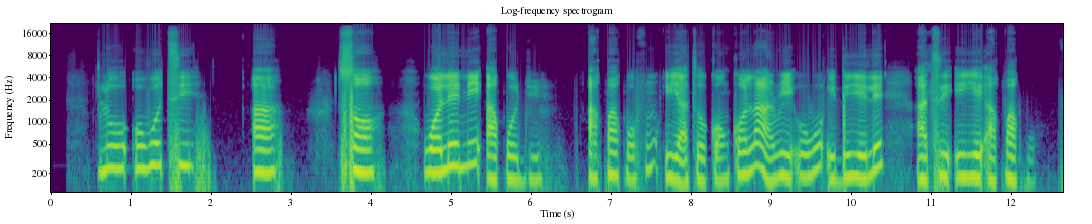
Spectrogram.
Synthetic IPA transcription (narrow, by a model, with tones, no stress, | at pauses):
lo˧o˧wo˦tʰi˦ | a˧ | sã˧ | wɔ˧le˦nĩ˦ʔa˦˨k͡pɔ˨d͡ʒu˨ | a˨k͡pa˧k͡pɔ˨fũ˦i˦˨ja˨tɔ˨kɔ̃˨ŋ̩˦kã˦laː˦˨˦ɾĩ˧˦ʔo˧wo˦ʔi˦˨di˨˦je˧le˦ | a˨ti˧ʔi˧je˧ʔa˨k͡pa˧k͡pɔ˨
